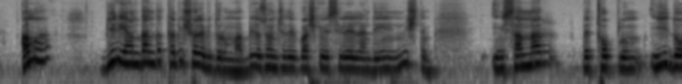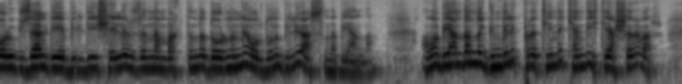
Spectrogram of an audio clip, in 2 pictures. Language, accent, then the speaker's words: Turkish; Anatolia, Turkey; Yani ben Anadolu'nun bir kasabasında doğup büyüdüm. 2000 nüfuslu, hala da nüfusu işte 2000 civarında.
